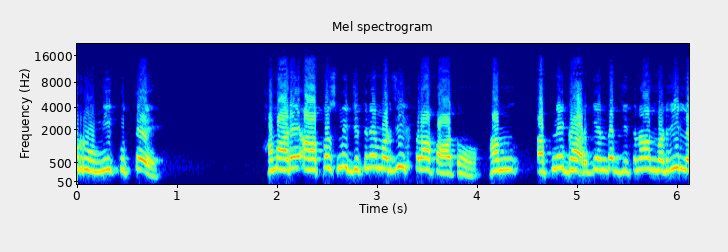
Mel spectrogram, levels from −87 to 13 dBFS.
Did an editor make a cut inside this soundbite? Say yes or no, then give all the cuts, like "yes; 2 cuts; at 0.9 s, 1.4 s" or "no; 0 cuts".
no; 0 cuts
